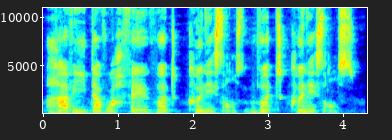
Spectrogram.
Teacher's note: In spoken French, the re at the end of votre might disappear because it comes before a consonant, so you might not hear it at all, and that's okay.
